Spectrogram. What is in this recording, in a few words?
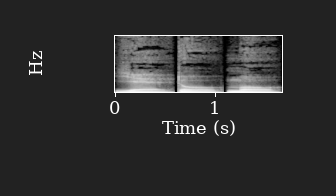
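"yetomo", concatenated syllables; Affixing experiment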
